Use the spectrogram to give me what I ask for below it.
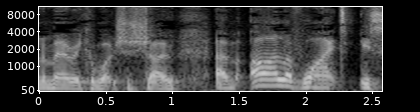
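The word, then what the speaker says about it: Isle of Wight: watch the show um I of white is spelled Isle e of o f and white wi G HT and some people call it Izzy widget because of the way it's spelled you see probably in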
